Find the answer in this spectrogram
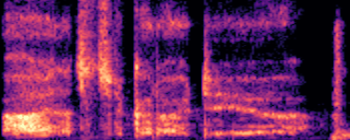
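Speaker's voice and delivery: very quiet, very slow, hushed whispered aside. Playing a character who looks toward another and speaks very quietly. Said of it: "Very quietly".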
